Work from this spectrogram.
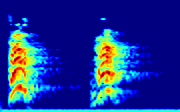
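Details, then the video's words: Nervous Yorkshire Terrier puppy named Bobik giving two short, sharp, high yappy barks about half a second apart in an otherwise quiet setting. "nerwowy szczeniak york / Bobik york terrier nervous (puppy)"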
